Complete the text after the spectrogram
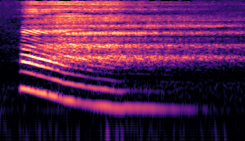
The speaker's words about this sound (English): one last time together. Breathe in and out.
